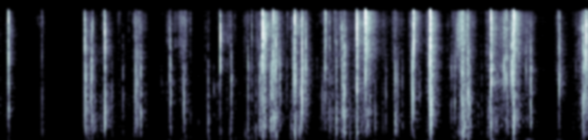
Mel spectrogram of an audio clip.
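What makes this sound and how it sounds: A full, printed plastic bag of polenta is squeezed and crinkled in both hands. Two brief crackles are followed by a short pause, then a dense run of sharp, bright crinkling and crunching bursts that stop almost instantly with no ring.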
